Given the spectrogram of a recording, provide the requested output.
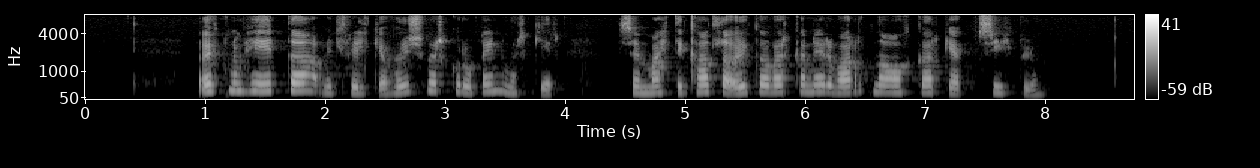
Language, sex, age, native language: Icelandic, female, 50-59, Icelandic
